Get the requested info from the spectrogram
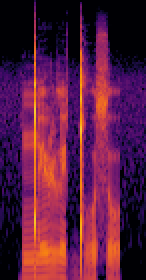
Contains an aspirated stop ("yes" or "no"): no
